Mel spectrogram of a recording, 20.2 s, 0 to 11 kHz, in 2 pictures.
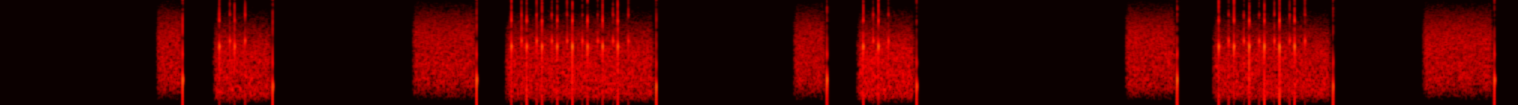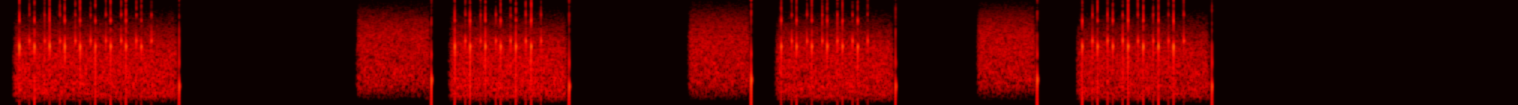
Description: Pulse dialling, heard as a rotary dial, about 10 pulses a second. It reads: 2 8 2 6 9 6 6 7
